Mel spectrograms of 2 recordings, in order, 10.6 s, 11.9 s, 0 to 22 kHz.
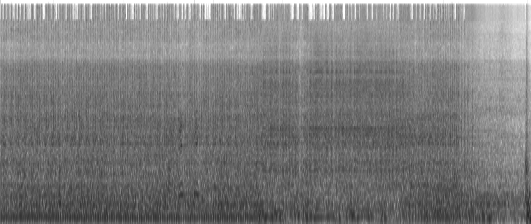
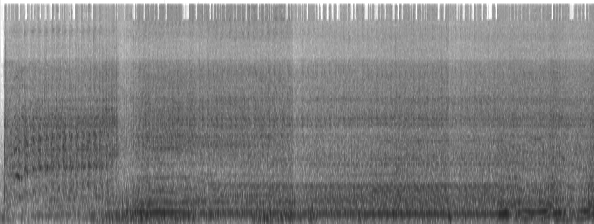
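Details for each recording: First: Audi TT Mk1 1.8T Quattro 225bhp manual at idle: loud, uneven metallic timing chain rattle, easing above about 2,300 rpm or on a blip; hydraulic tensioner starved of oil loses tension, so the chain slaps the timing cover. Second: Audi TT Mk1 1.8T quattro 225bhp 6-speed manual after repair of a rattle at idle up to about 2300 rpm; cranks, catches and settles to steady even idle, no rattle; normal idle, fixed.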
